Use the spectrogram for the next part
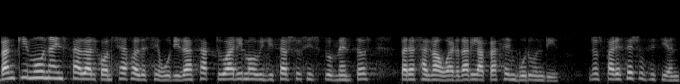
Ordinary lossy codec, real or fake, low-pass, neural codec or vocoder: none; fake; 3.6 kHz; codec, 16 kHz, 0.8 kbps, ZipCodec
